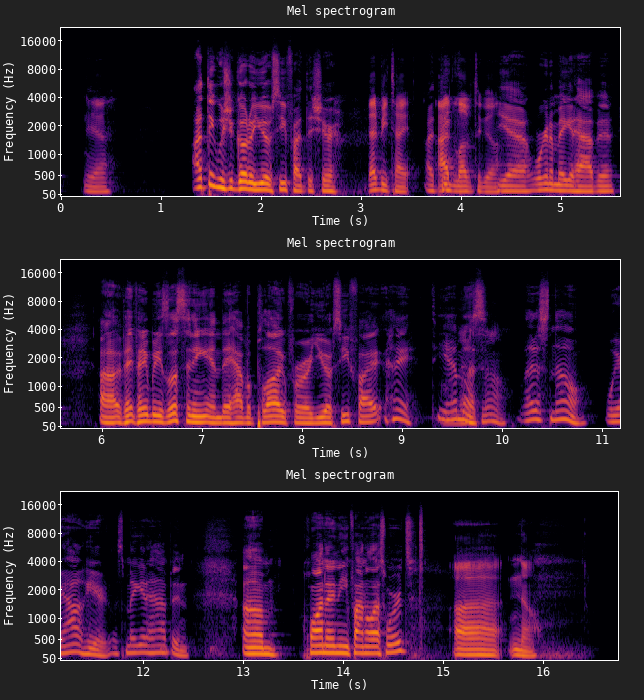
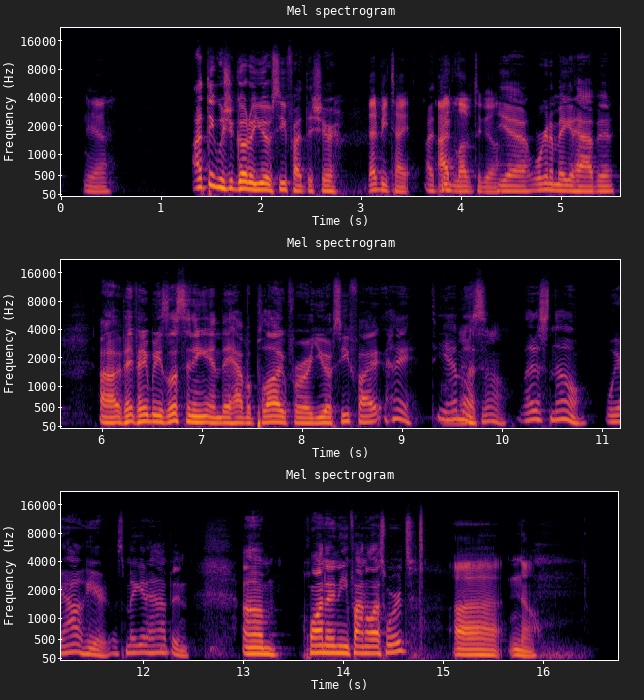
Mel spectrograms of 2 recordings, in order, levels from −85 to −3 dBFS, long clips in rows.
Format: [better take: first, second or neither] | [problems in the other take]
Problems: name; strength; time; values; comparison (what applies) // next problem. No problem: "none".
neither | none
